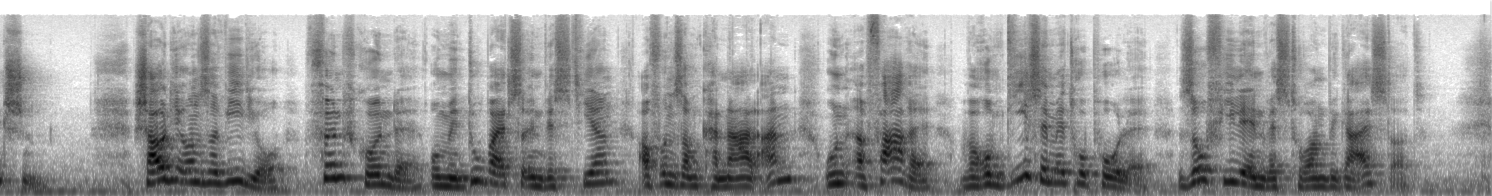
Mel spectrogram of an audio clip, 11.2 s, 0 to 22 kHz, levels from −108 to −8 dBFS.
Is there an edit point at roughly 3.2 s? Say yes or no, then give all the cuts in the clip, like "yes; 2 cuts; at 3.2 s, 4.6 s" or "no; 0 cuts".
no; 1 cut; at 1.0 s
